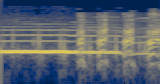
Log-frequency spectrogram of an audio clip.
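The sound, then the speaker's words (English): A person imitates a coyote howl. A steady, held vocal tone comes first, then it breaks into a few wavering, warbling yips that rise and fall. No other sounds are heard. “This has to be a coyote. Well, here goes.”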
